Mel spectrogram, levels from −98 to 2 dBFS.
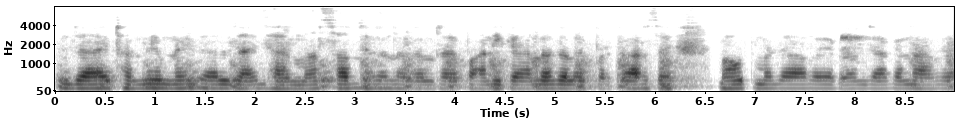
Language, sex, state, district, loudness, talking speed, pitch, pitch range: Magahi, male, Bihar, Lakhisarai, -31 LUFS, 135 wpm, 135 Hz, 130-135 Hz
